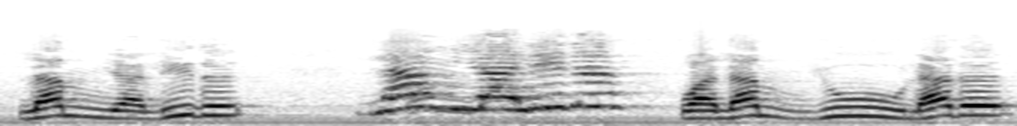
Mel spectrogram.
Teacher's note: یہاں میم ساکن ہے، اظہار شفوی ہوگا. دال ساکن ہے، صفت قلقلہ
